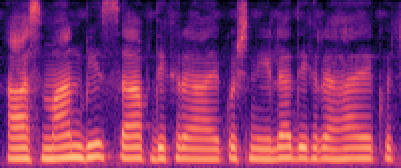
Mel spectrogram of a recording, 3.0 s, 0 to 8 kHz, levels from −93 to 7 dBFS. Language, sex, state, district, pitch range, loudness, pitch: Hindi, female, Maharashtra, Washim, 185-195 Hz, -13 LUFS, 185 Hz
